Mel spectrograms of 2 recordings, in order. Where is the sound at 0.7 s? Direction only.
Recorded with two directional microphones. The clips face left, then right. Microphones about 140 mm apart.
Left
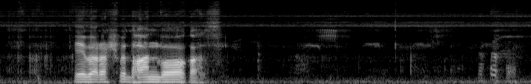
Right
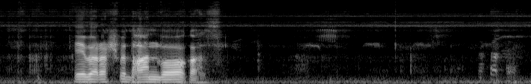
25° left (ahead or behind).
